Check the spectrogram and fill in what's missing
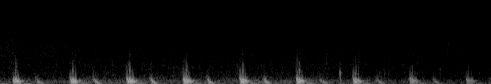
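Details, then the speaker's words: Steady paired low thumps at about 105 beats a minute, a regular, slightly fast normal heartbeat, presented as one's own heart pounding against the ribs, heard in a very silent environment. "But before long, we hear noises we never really heard before. The sound of air molecules beating against our eardrums. The sound of our heart pounding against our ribs."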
